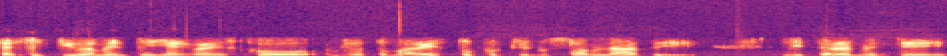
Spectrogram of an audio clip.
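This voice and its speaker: A man speaks at a moderate pace and medium pitch in an unremarkable speaking voice. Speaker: children's rights advocate. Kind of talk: interview.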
